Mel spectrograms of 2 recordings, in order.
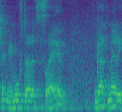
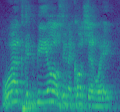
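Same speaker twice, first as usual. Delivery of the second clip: ordinary talk, nothing marked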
